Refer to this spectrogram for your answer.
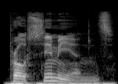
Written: prosimians

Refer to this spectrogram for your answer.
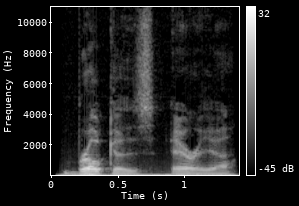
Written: Broca's area

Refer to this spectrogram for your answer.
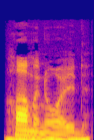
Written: hominoid

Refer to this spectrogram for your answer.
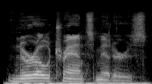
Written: neurotransmitters

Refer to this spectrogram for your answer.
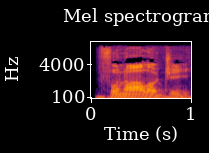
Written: phonology

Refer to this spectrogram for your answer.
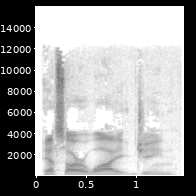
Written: SRY gene

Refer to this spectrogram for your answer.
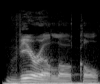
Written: virilocal

